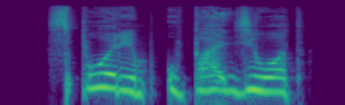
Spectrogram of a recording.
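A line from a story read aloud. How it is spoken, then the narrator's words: Excited whisper. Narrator (Russian): азартно прошептал Гор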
